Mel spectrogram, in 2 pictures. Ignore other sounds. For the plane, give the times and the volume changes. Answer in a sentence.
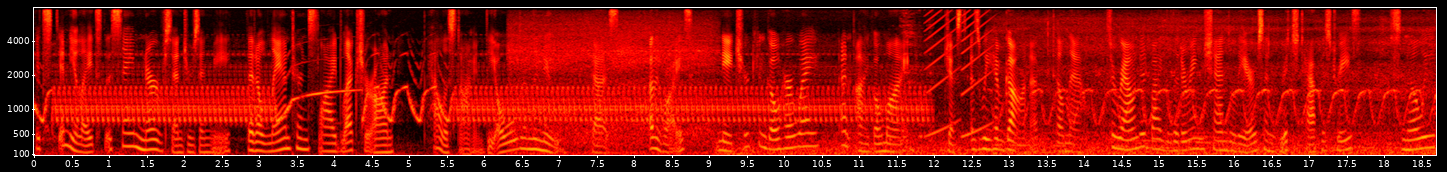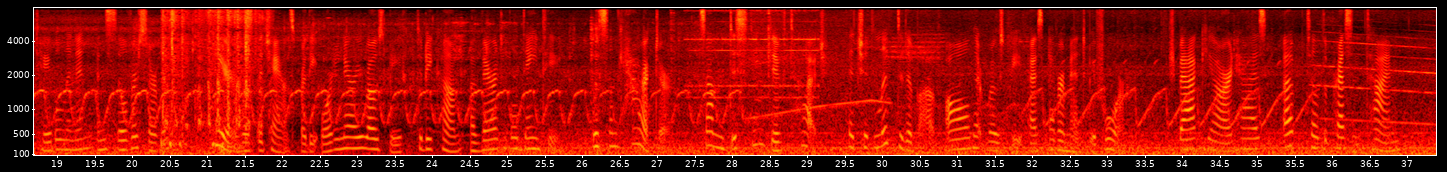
You can hear the plane from 6.2 to 21.6 s, at a steady volume; and from 24.6 to 37.3 s, at a steady volume.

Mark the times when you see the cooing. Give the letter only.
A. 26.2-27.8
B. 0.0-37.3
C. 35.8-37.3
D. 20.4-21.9
D.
